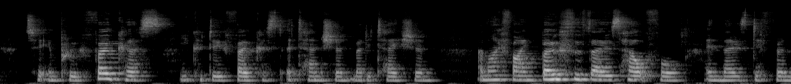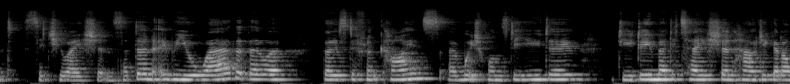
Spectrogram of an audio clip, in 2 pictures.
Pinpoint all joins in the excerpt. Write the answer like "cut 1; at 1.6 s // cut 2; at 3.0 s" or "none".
none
